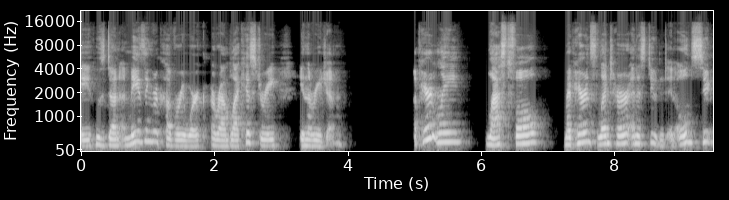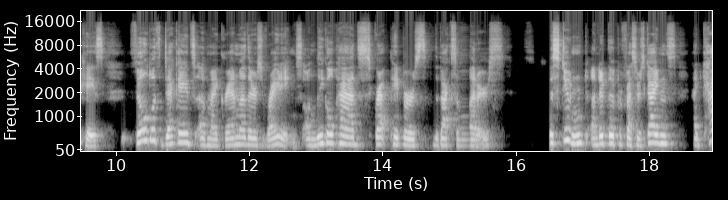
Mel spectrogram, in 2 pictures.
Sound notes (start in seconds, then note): none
